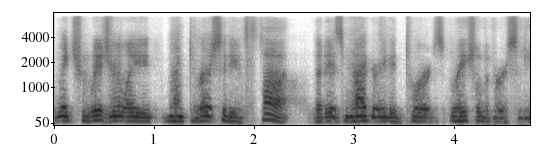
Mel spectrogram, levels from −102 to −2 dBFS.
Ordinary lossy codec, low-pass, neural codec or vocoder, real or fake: MP3, 64 kbps; 7.2 kHz; codec, 16 kHz, 0.5 kbps, FreqCodec, smaller model; fake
